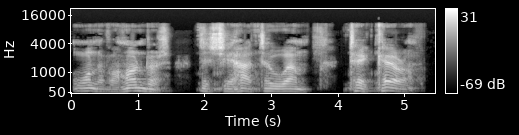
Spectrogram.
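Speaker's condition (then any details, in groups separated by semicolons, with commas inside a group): Motor neuron disease; speech problem noticed by oncologist during cancer treatment, confirmed by neurology tests; speech main problem, gradually deteriorating over last 6 months, little wobbly on feet, nurse Ethna Cawley; speech fatigue, tongue and vocal cords tire after certain amount of speech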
